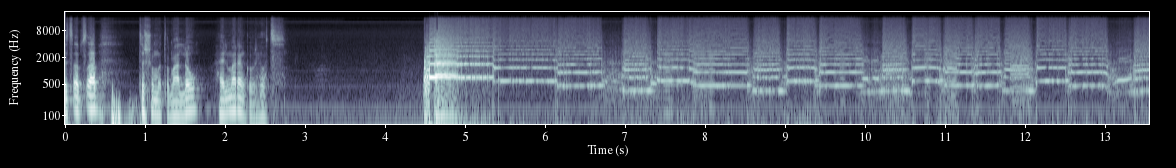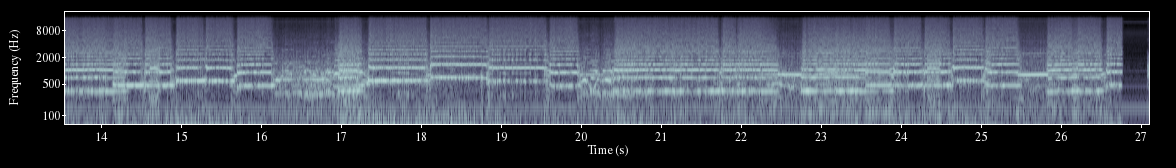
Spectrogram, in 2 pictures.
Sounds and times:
Music: 4.5 - 26.8.

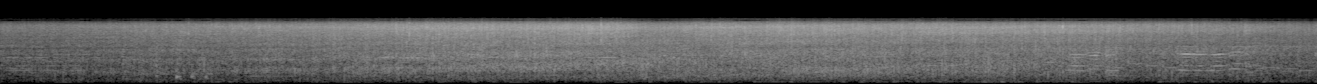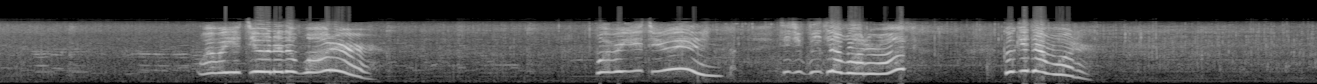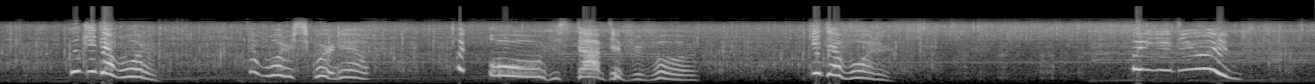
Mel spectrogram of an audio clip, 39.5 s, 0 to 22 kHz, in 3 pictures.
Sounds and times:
Speech: 15.2 - 17.0, 19.1 - 22.3, 23.2 - 24.1, 27.0 - 27.9, 28.8 - 30.1, 30.9 - 33.3, 34.4 - 35.3, 37.6 - 38.8.

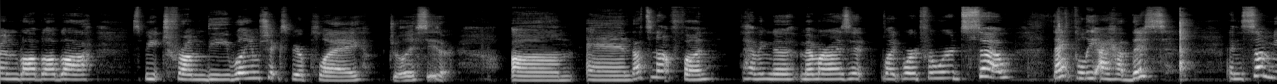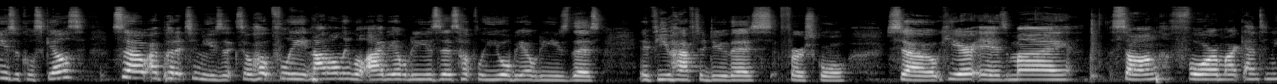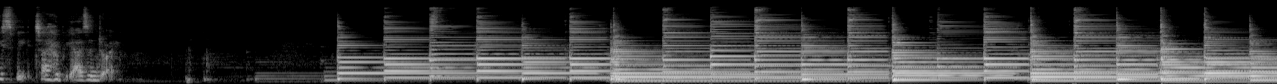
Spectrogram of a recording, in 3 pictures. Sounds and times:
Female speech, woman speaking: 0.0 - 26.8
Music: 27.7 - 38.3.

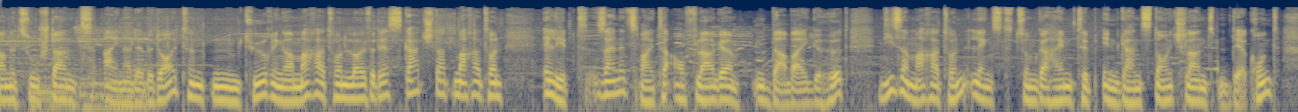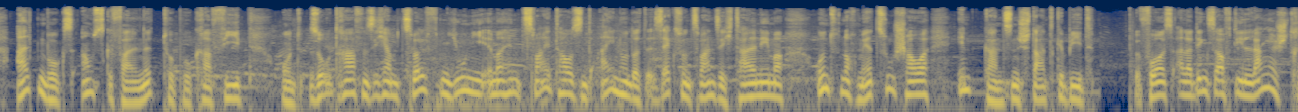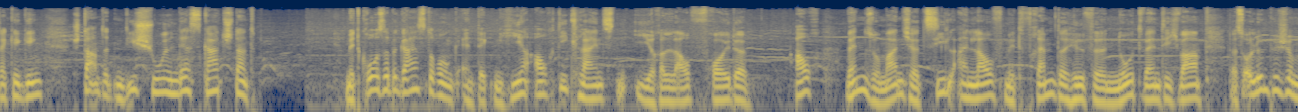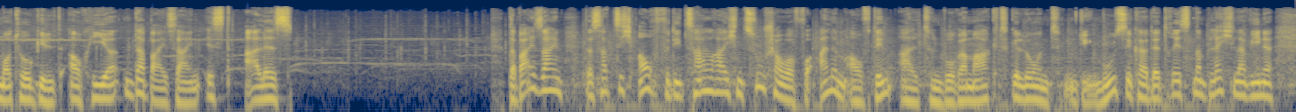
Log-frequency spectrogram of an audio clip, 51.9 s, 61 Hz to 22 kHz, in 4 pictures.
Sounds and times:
Speech: 0.0 - 28.6, 29.4 - 41.9, 44.0 - 51.7
Outside, urban or manmade: 26.0 - 37.4.

